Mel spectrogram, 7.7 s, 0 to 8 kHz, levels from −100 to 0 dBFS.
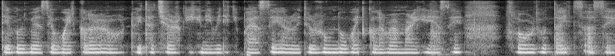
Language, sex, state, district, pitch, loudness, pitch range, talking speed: Nagamese, female, Nagaland, Dimapur, 195 Hz, -18 LUFS, 190-205 Hz, 195 wpm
